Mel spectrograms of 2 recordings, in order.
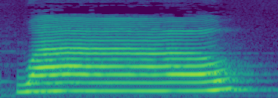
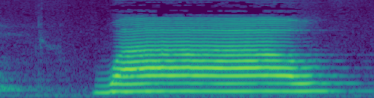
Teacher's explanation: होठों को गोल करके लफ्ज शुरू होगा और वाव को खत्म करते हुए भी होंठ हमारे गोल रहेंगे।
